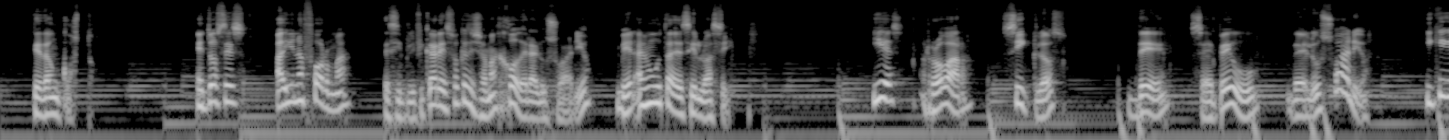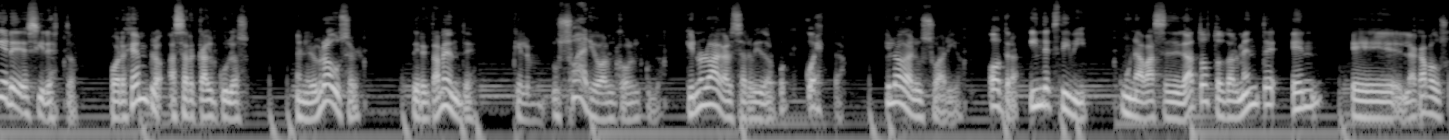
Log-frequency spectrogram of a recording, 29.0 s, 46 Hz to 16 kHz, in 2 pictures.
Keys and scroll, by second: 8.8-14.5 typing, 15.6 shift+v, 15.9 Escape.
